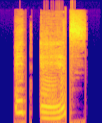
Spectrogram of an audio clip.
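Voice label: "it is", British English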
